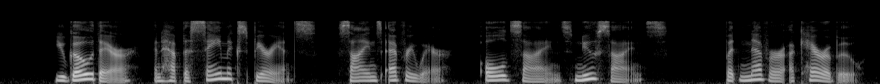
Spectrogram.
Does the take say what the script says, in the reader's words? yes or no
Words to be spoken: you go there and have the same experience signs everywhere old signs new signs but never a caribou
yes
